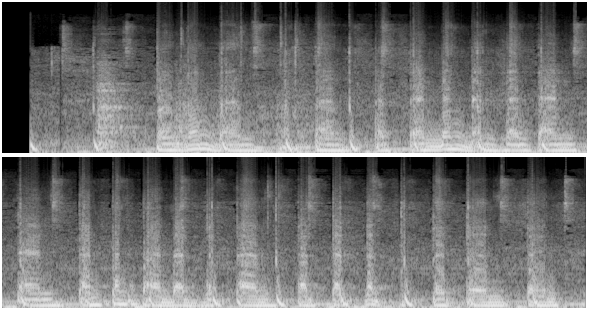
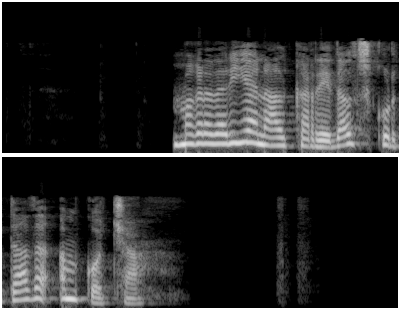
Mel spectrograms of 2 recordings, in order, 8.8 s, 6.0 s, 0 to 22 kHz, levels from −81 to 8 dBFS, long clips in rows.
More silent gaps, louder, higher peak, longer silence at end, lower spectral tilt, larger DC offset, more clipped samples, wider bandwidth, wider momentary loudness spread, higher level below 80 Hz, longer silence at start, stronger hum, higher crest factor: neither; first, -5 LUFS vs -12 LUFS; about the same, 0 dBFS vs 0 dBFS; second, 0 s vs 1.9 s; first, -6.5 dB/octave vs -4 dB/octave; first, 2% vs under 0.1%; first, 30% vs under 0.1%; first, 14 kHz vs 8 kHz; about the same, 5 LU vs 7 LU; first, -10 dBFS vs -54 dBFS; second, 0.2 s vs 1.3 s; neither; second, 4 dB vs 14 dB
